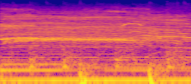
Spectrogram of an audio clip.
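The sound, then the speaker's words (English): A crowd yells and whoops continuously at a live show in Bridgewater, a loud, sustained wall of screaming voices with no break. “Scream if you think I'm brilliant! Scream if you think I'm brilliant!”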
